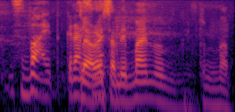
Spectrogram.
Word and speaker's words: Zweig: Zweig. Zweig, gracias. Claro, es alemán, una No, pronunciación medio rara.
